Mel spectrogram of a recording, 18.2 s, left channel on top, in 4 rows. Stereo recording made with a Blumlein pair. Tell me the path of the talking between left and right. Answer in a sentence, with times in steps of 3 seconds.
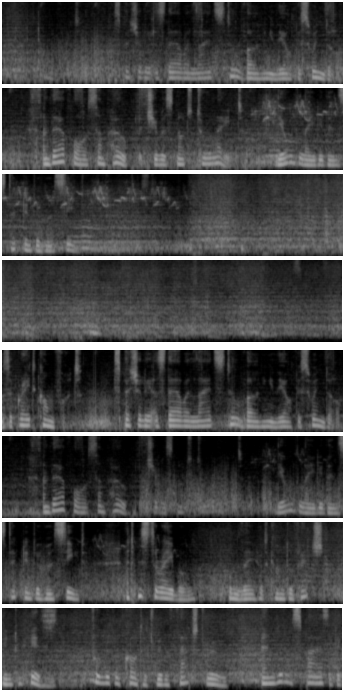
You can hear the talking on the right from 0 s, in the centre from 3 s, on the left from 6 s and on the right from 9 s.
